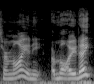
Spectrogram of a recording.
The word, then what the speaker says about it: Hermione: character, the audiobook is going to nail the pronunciation. I read in Harry Potter. I was reading Hermione for years. Yeah. And it's Hermione.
